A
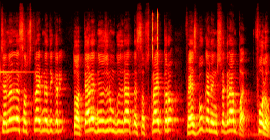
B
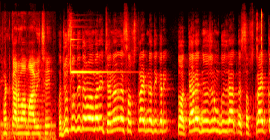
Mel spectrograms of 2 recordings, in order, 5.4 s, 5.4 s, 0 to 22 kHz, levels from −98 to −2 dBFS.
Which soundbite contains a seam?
B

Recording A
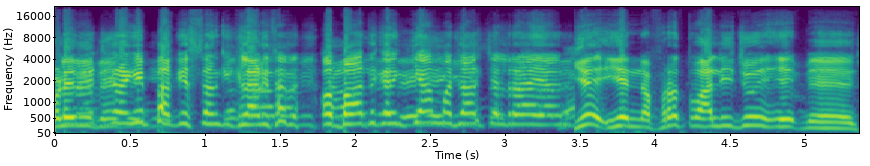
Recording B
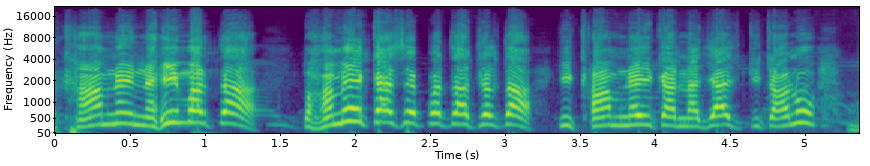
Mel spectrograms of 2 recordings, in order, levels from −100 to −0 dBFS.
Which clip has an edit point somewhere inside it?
A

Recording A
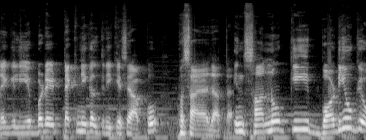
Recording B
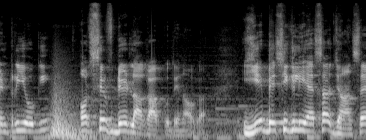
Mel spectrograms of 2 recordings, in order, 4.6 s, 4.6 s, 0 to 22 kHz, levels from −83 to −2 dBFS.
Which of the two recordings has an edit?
A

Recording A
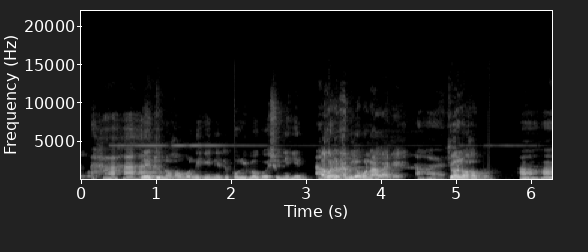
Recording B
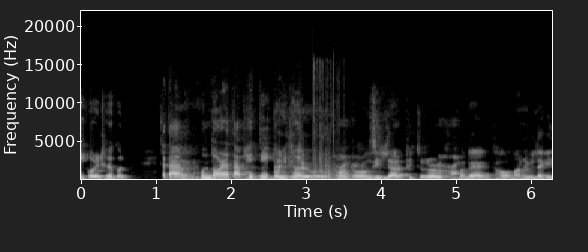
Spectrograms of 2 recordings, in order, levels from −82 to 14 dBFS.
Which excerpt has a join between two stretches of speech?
B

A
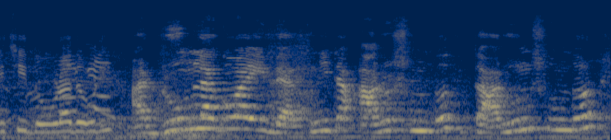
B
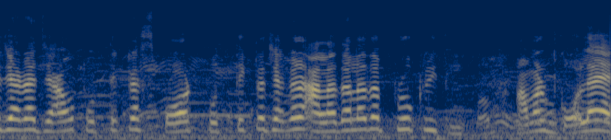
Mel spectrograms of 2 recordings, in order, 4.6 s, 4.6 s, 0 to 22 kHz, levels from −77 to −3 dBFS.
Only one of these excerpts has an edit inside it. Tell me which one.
A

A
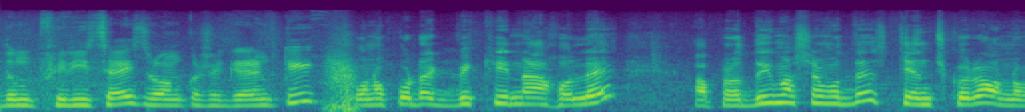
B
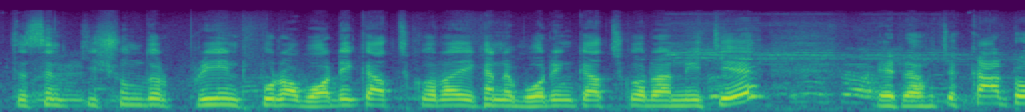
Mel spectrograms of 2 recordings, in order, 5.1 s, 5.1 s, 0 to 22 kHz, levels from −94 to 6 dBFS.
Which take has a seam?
A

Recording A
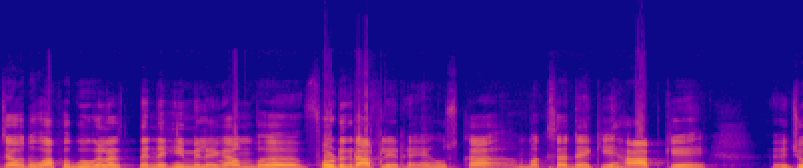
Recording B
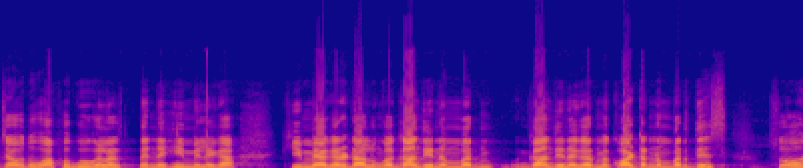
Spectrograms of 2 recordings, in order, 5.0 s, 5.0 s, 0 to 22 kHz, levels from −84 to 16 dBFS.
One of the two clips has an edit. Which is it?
A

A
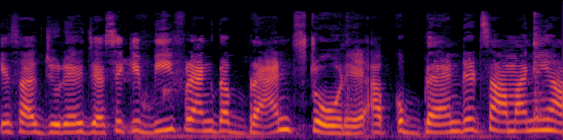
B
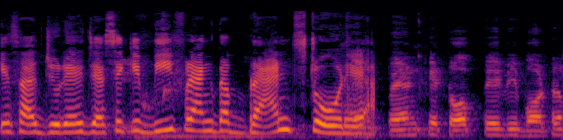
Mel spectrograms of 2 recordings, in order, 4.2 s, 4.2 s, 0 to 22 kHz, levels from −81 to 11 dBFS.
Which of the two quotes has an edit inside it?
B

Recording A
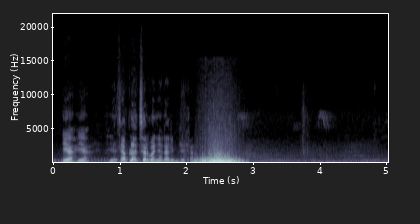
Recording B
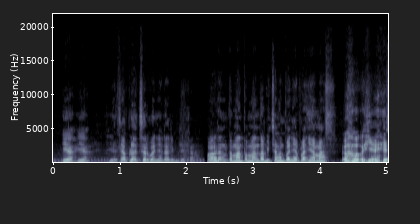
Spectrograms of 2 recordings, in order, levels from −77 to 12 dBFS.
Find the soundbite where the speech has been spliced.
B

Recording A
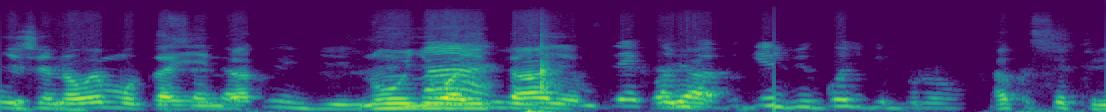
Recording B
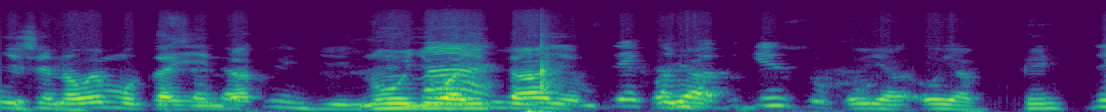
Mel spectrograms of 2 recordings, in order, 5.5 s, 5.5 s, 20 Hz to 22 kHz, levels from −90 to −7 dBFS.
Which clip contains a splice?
A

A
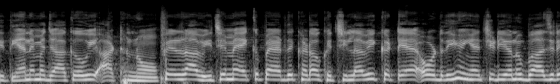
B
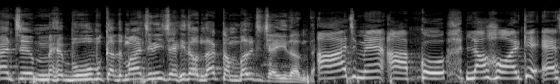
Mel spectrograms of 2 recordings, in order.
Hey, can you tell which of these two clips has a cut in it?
B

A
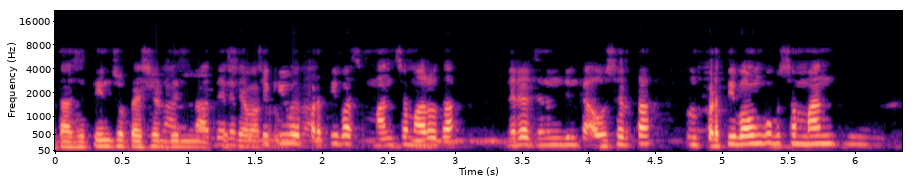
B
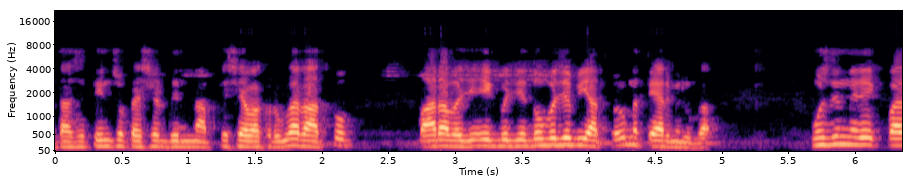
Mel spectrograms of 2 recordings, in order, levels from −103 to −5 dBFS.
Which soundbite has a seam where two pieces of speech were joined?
A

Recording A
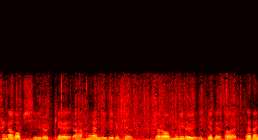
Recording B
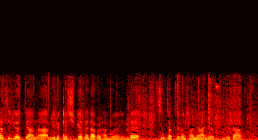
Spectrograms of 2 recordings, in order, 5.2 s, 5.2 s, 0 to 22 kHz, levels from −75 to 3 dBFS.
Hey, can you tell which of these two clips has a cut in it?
B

